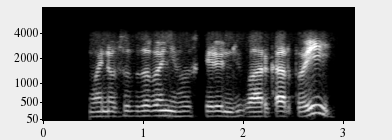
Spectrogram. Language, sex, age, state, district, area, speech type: Kashmiri, male, 18-30, Jammu and Kashmir, Anantnag, rural, conversation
